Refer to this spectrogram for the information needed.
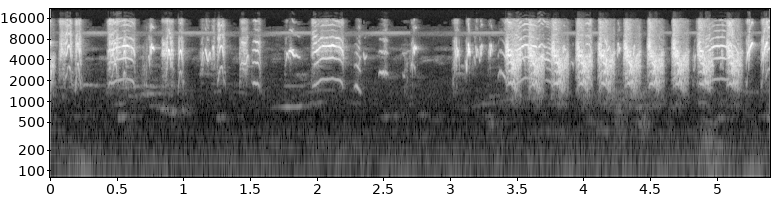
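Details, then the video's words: Agitated fighter sooty-headed bulbul responding instantly to bulbul calls, challenging a rival: a few spaced chirps and looping slurs, then a rapid rattling burst of high notes. "SOGON FIGHTER LANGSUNG RESPON DENGAR SUARA SOGON GACOR"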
